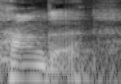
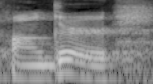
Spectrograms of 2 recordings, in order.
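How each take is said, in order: First: The word ends in a neutral vowel, no r. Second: The final r sound is clearly pronounced. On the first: "the r was taken off. It was hunger" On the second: "Instead of hunger"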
